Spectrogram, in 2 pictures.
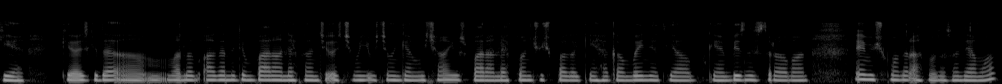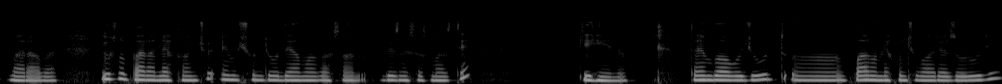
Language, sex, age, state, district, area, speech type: Kashmiri, female, 30-45, Jammu and Kashmir, Bandipora, rural, spontaneous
